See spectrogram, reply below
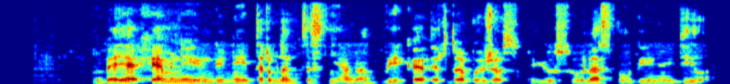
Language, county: Lithuanian, Šiauliai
